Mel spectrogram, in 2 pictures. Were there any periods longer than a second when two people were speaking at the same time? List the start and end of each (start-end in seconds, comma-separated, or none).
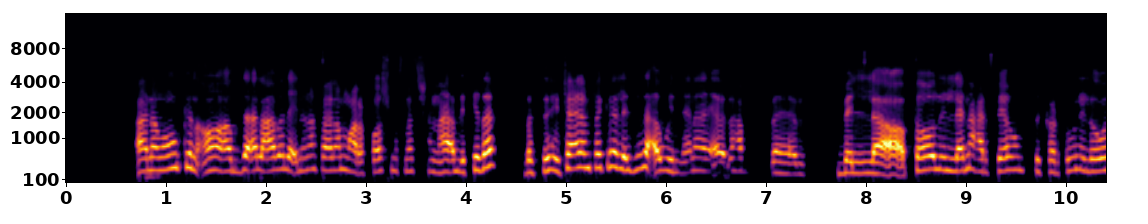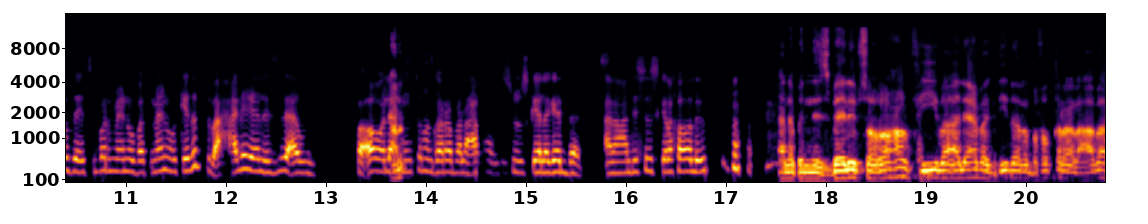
none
